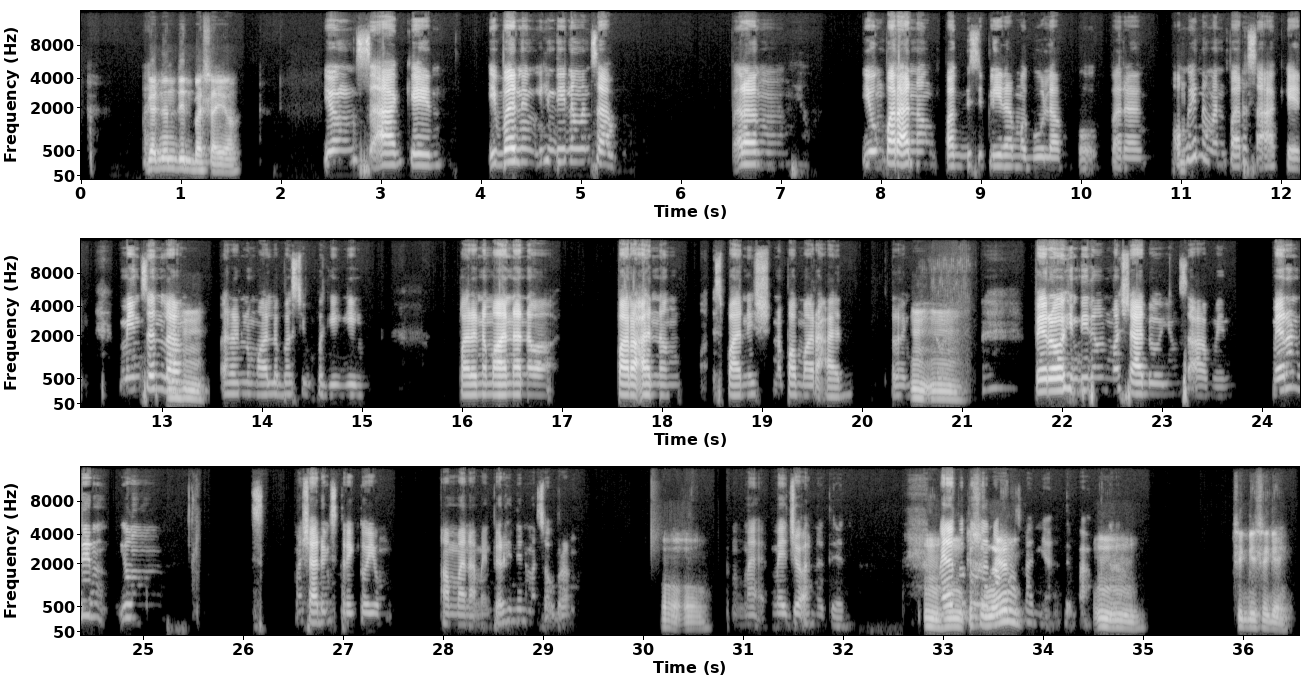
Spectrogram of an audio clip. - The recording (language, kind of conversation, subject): Filipino, unstructured, Ano ang pinakamahalagang aral na natutunan mo mula sa iyong mga magulang?
- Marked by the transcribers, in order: static; other background noise; mechanical hum; inhale; lip smack; tapping; inhale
